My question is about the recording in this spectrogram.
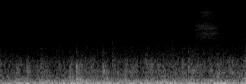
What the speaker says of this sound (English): this truck makes a lot of noise on the rock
